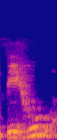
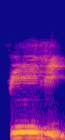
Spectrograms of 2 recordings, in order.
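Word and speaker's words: فيه: bacanya kasrah atau jer Jadi bukan fihu atau fiha tapi fihi ya karena sebelum eh domir Hi ini didahului oleh EE huruf bijarin v ya V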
